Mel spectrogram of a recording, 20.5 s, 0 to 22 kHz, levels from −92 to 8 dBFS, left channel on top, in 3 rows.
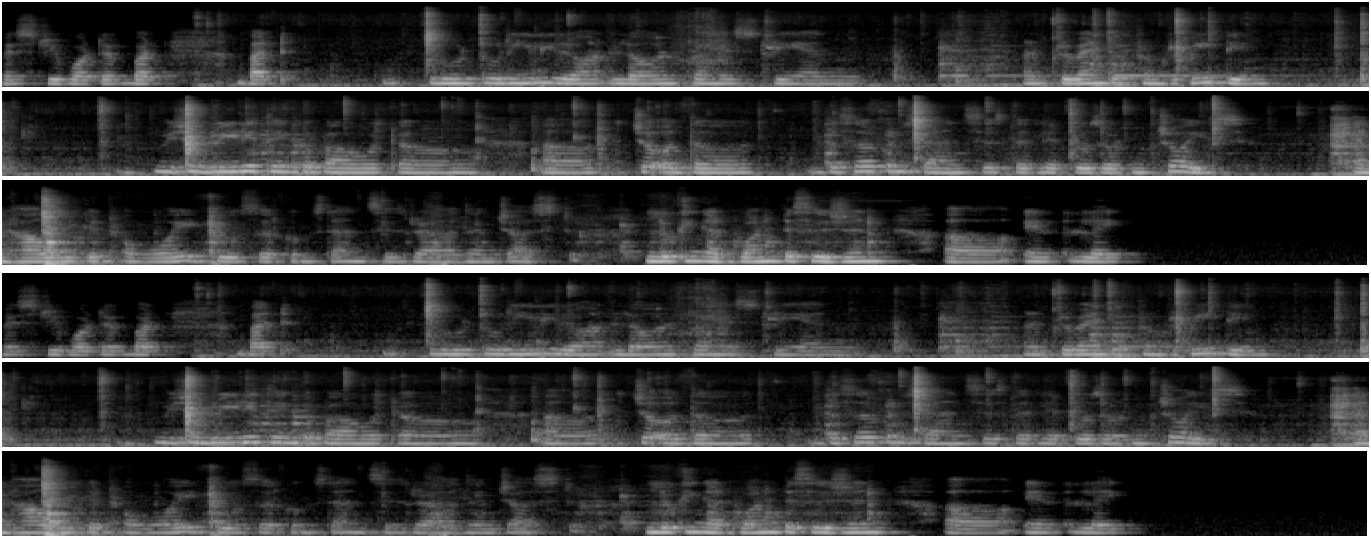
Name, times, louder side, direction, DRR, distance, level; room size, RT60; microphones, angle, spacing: voice 1, 0.0-1.4 1.9-4.3 5.1-6.3 7.4-13.0 13.6-19.3, left 4 dB, 45° left, 0.4 m, -33 dB
sound 1, 0.9-16.1 16.4-18.1, left 1 dB, 10° left, 0.7 m, -42 dB
2.2 x 2.1 x 3.0 m
head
